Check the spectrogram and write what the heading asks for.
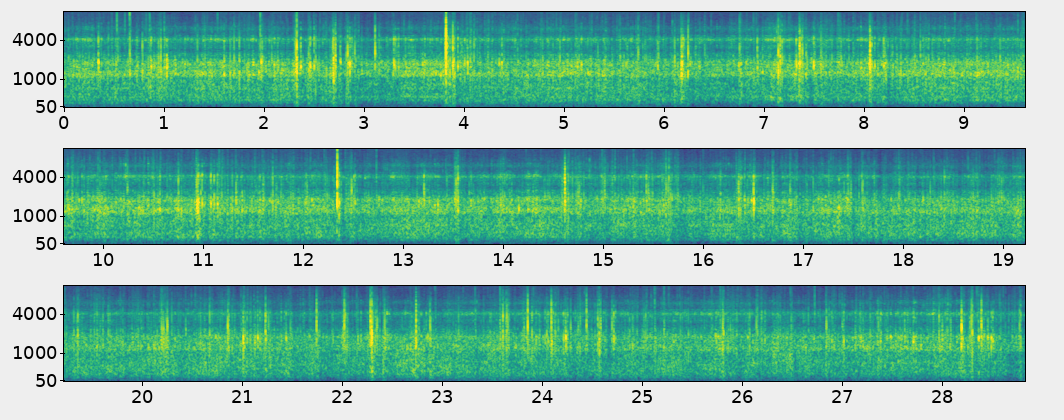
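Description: Bicycle rolling steadily on wet pavement: a continuous rushing road and tyre noise, with scattered sharp clicks and knocks throughout.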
